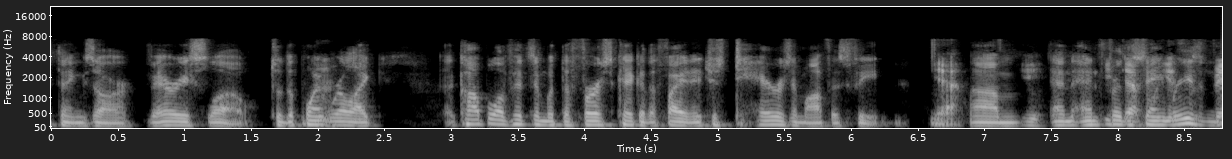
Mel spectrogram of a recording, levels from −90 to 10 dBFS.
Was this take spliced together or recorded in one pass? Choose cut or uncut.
cut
